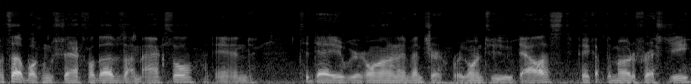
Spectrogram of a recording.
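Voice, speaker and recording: This man speaks fairly quickly in a very deep, low voice with vocal fry and ordinary pitch variation. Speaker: car enthusiast vlogger. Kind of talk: casual vlog.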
